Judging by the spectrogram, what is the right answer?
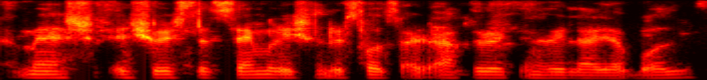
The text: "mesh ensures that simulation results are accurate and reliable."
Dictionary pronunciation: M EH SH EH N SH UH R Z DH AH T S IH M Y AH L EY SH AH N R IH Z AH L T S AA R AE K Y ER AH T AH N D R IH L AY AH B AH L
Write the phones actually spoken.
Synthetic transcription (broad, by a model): M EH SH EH N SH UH R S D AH T S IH M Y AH L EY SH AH N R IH S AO L T S AA R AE K Y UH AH T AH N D R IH L AY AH B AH L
